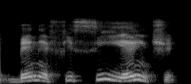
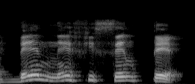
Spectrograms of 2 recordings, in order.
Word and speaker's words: beneficente: então não se engane beneficiente não existe tá na Norma padrão é beneficente Tá tira aquele I Maroto ali do meio e diarreia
